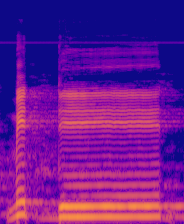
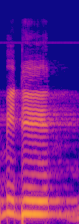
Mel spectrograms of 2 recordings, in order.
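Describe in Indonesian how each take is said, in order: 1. Konsonan tengahnya ditahan panjang dan ganda. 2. Konsonan tengahnya pendek dan tunggal. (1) "Jadi middin sebenarnya itu dalnya itu dua" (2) "berarti tertinggal huruf tasdid"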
